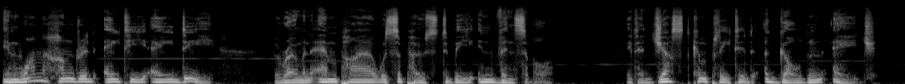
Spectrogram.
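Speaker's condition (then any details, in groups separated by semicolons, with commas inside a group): No condition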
